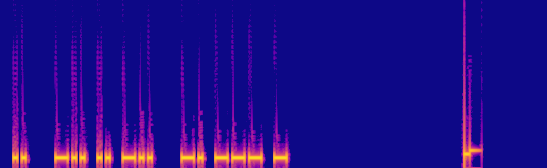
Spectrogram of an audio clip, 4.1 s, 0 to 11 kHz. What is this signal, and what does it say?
Morse code, heard as a keyed tone, about 38 wpm, 700 Hz. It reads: I DID NOT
